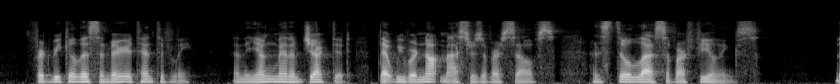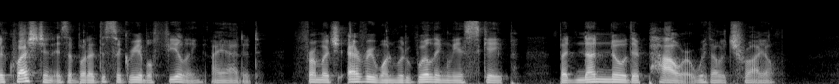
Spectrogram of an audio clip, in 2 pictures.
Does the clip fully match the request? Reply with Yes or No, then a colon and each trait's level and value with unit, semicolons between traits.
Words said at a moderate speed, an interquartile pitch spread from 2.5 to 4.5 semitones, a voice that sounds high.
No: average, 170 wpm; average, 3.0 semitones; low, 105 Hz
